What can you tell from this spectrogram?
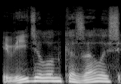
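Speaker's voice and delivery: plain reading voice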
